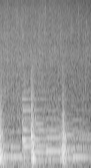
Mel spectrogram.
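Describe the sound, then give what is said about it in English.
A stormy soundscape of steady rain with a couple of short, swelling rumbles, set against a low sustained musical drone. Nobody speaks. “As the storm subsided, the father ventured forth to reunite with his daughters”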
